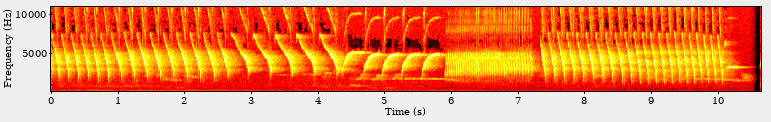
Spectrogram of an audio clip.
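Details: Varied canary song serving as a lure and tutor for young and stalled canaries. Sharp descending notes repeat rapidly, then come curved whistles, a dense buzzy roll, and a final run of fast repeated notes.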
